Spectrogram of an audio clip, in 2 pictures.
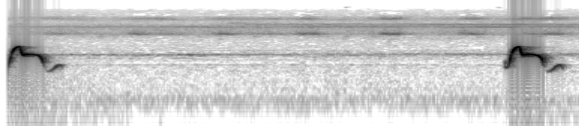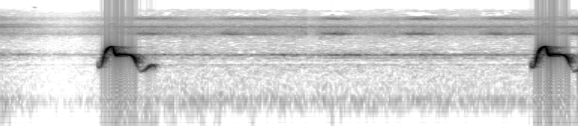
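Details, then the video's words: Common pauraque, known locally as bacurau or curiango, singing four loud whistled phrases, each a quick rising sweep that slurs downward and ends in a short lower note, with long pauses between; faint insect-like hiss and a thin steady tone behind. "O Canto do BACURAU (Nyctidromus albicollis) Bird Song - Common Pauraque"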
